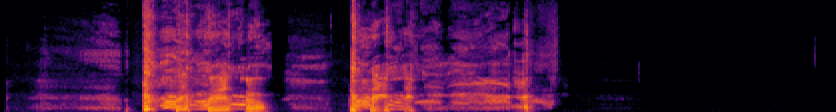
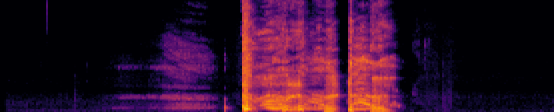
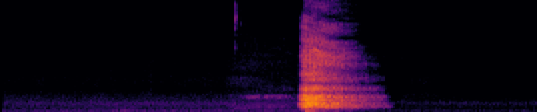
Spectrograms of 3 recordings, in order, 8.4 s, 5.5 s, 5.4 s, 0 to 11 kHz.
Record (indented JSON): {
  "three_cough_length": "8.4 s",
  "three_cough_amplitude": 32768,
  "three_cough_signal_mean_std_ratio": 0.4,
  "cough_length": "5.5 s",
  "cough_amplitude": 32768,
  "cough_signal_mean_std_ratio": 0.36,
  "exhalation_length": "5.4 s",
  "exhalation_amplitude": 28838,
  "exhalation_signal_mean_std_ratio": 0.22,
  "survey_phase": "beta (2021-08-13 to 2022-03-07)",
  "age": "45-64",
  "gender": "Male",
  "wearing_mask": "No",
  "symptom_cough_any": true,
  "symptom_runny_or_blocked_nose": true,
  "symptom_sore_throat": true,
  "symptom_fatigue": true,
  "symptom_headache": true,
  "symptom_other": true,
  "symptom_onset": "2 days",
  "smoker_status": "Never smoked",
  "respiratory_condition_asthma": false,
  "respiratory_condition_other": false,
  "recruitment_source": "Test and Trace",
  "submission_delay": "1 day",
  "covid_test_result": "Positive",
  "covid_test_method": "RT-qPCR",
  "covid_ct_value": 21.9,
  "covid_ct_gene": "ORF1ab gene"
}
